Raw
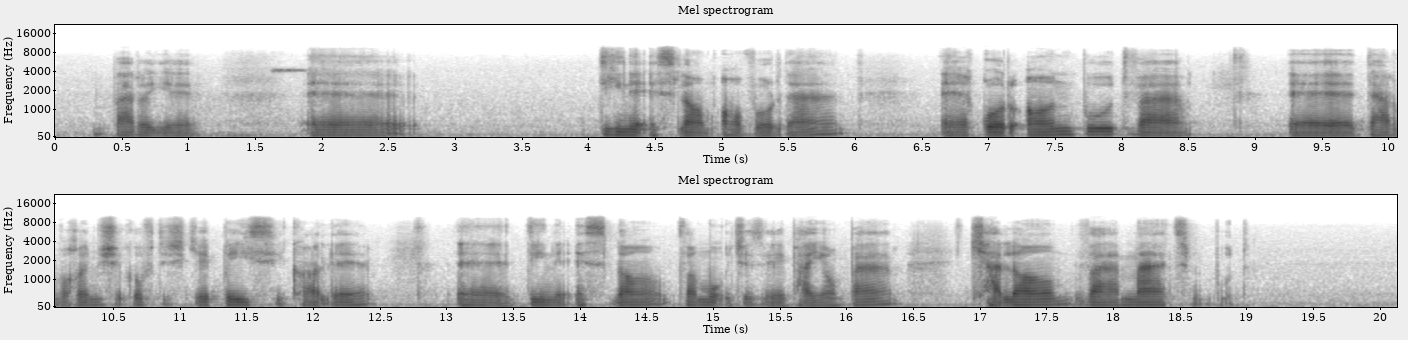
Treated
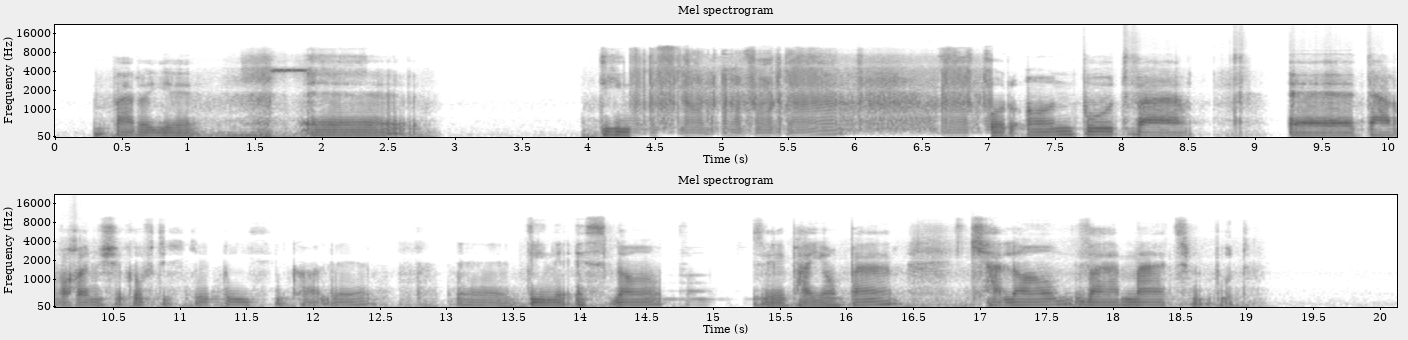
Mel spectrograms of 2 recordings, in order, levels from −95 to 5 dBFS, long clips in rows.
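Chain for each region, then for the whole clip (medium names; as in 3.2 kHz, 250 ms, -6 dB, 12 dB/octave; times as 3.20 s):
1.39–2.33 s: resonant high shelf 3 kHz +9.5 dB, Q 1.5 + swell ahead of each attack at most 44 dB/s
4.30–7.02 s: high-pass 350 Hz 24 dB/octave + spectrum-flattening compressor 10:1
7.63–10.38 s: high-pass 63 Hz 24 dB/octave + resonant low shelf 450 Hz -7 dB, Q 1.5 + waveshaping leveller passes 2
10.88–13.54 s: compression 5:1, threshold -35 dBFS + boxcar filter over 19 samples
14.60–15.30 s: bass shelf 130 Hz +8 dB + feedback comb 290 Hz, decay 0.46 s, mix 90% + compression 5:1, threshold -50 dBFS
16.46–18.01 s: treble shelf 3 kHz +10 dB + doubling 32 ms -12 dB
whole clip: gate with hold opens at -41 dBFS; graphic EQ with 31 bands 100 Hz -4 dB, 400 Hz -6 dB, 800 Hz -9 dB, 1.25 kHz +6 dB, 2 kHz -8 dB, 5 kHz -9 dB, 8 kHz -10 dB; compression 6:1, threshold -31 dBFS; trim -2.5 dB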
